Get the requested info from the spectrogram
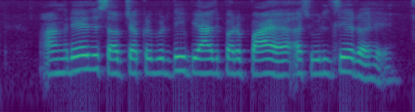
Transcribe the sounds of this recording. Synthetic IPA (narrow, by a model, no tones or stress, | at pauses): ə̰̃ŋɡɾed͡ʒsəb̚t͡ʃəkɾəbiɾd̪ʱibjad͡ʒpəɾpaeə̰sult̪eɾəɦḛ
